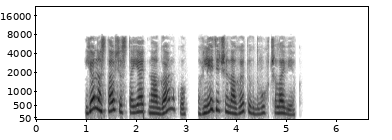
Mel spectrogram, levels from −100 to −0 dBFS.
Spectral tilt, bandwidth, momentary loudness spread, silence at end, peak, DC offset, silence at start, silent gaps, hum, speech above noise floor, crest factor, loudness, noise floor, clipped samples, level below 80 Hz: -4 dB/octave; 7.8 kHz; 13 LU; 1.45 s; -2 dBFS; under 0.1%; 1 s; 3.07-3.23 s; none; over 74 dB; 18 dB; -16 LUFS; under -90 dBFS; under 0.1%; -58 dBFS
